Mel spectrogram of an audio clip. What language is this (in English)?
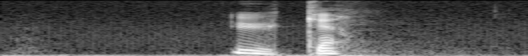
Norwegian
